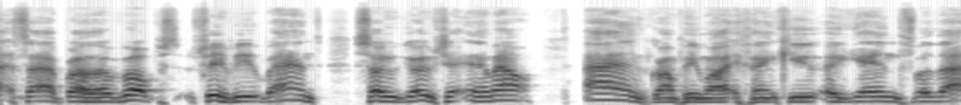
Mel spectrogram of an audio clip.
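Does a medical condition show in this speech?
Yes: ALS; speech.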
